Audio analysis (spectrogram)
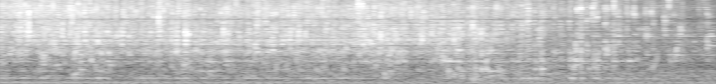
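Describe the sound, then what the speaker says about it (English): Strained homemade chicken stock pours from a strainer back into a pot, a steady splashing, trickling stream of liquid heard up close for several seconds with no talking. "Let's pour it back into the pot."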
